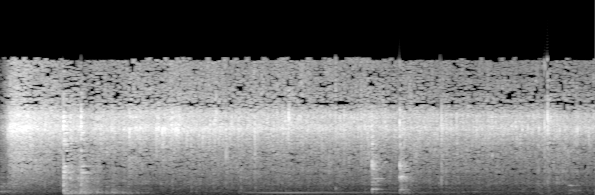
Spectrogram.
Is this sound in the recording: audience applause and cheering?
no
